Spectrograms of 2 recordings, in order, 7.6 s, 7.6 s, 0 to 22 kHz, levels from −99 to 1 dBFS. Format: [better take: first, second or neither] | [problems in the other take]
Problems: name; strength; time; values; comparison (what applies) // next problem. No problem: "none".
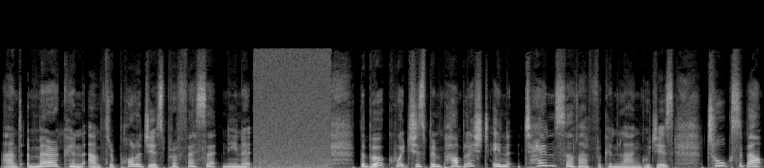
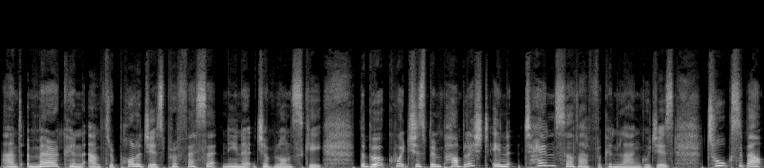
second | audio cutting out; filled with static; at 2.5 s for 1 s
